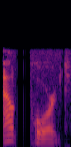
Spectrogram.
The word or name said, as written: outport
